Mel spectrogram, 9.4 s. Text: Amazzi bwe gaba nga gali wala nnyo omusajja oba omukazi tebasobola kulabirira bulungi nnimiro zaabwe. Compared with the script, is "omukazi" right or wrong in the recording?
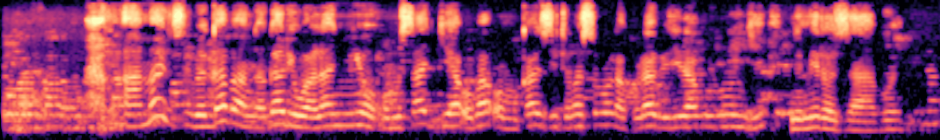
right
